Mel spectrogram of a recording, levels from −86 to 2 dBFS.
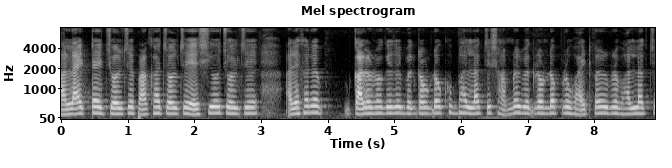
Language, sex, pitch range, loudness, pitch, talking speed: Bengali, female, 185-200 Hz, -18 LUFS, 195 Hz, 175 wpm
